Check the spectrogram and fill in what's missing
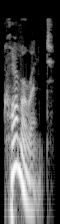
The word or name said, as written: cormorant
